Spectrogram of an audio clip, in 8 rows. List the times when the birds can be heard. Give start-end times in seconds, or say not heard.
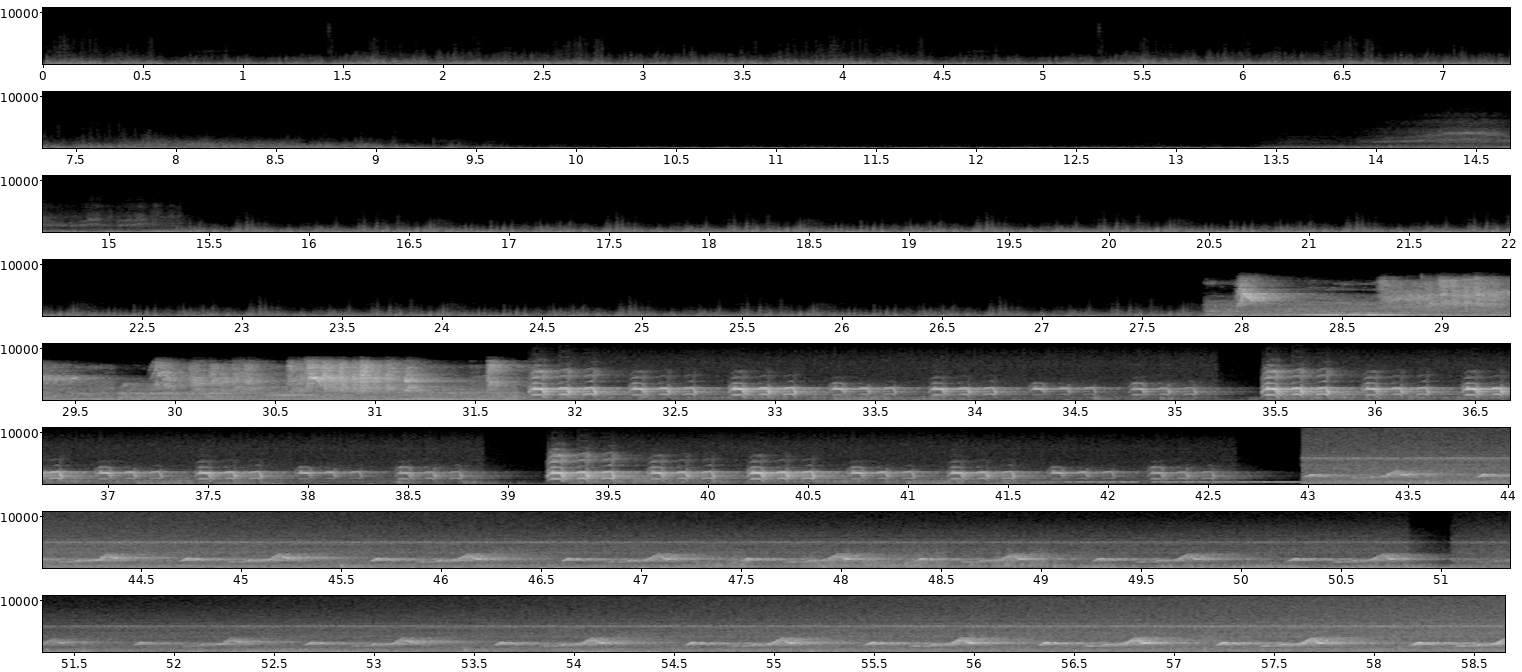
27.8-58.6.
